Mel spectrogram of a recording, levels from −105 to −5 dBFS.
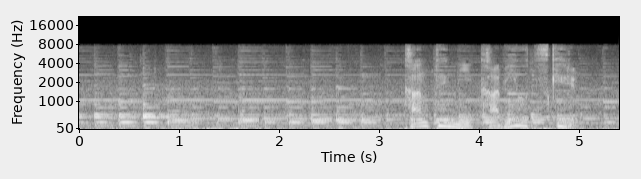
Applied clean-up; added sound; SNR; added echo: none; Engine + Bird; 11 dB; none.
